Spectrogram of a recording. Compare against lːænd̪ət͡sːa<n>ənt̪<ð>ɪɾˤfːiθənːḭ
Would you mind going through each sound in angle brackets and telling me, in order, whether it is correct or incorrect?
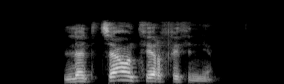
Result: incorrect: none, incorrect: θ

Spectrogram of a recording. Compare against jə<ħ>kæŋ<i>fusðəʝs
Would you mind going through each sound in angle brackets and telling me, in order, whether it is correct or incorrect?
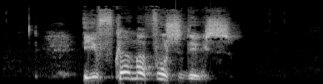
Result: incorrect: f, incorrect: æ

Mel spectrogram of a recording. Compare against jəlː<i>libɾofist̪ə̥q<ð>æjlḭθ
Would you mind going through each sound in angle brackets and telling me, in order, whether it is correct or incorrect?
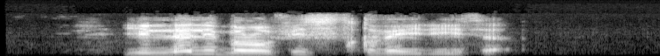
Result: incorrect: æ, incorrect: v

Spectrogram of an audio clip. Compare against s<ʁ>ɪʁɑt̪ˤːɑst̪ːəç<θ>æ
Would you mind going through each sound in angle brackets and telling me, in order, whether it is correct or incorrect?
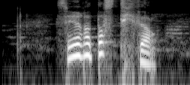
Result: incorrect: ʕ, correct

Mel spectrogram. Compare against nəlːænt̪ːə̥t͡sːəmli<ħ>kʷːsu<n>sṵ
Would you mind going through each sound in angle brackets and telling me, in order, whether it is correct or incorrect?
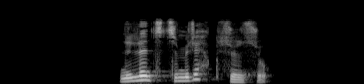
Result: correct, correct

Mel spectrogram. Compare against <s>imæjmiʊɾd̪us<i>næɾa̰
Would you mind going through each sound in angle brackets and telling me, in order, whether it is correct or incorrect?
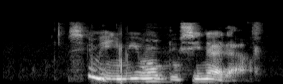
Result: correct, correct

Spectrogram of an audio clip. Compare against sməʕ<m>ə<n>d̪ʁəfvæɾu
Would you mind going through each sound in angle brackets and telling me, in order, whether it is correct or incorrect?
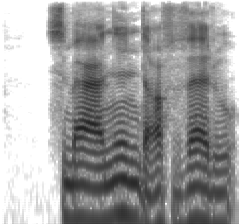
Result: incorrect: n, correct

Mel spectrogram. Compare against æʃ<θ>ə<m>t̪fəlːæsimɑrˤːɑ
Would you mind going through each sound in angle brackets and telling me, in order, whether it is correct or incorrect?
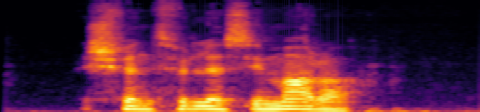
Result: incorrect: f, incorrect: n

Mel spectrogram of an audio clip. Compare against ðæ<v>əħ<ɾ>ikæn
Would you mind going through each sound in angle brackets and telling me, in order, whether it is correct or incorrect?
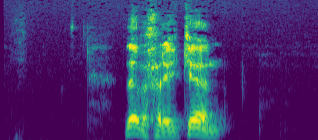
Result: correct, correct

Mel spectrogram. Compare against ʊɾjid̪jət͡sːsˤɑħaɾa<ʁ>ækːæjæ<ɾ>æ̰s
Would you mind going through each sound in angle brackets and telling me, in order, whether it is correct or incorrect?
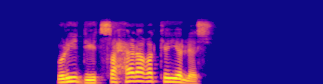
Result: correct, incorrect: l

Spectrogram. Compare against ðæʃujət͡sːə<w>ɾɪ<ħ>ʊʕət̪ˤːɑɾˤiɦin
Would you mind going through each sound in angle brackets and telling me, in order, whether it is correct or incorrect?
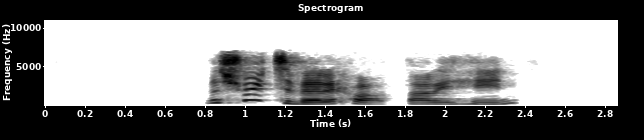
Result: incorrect: v, correct

